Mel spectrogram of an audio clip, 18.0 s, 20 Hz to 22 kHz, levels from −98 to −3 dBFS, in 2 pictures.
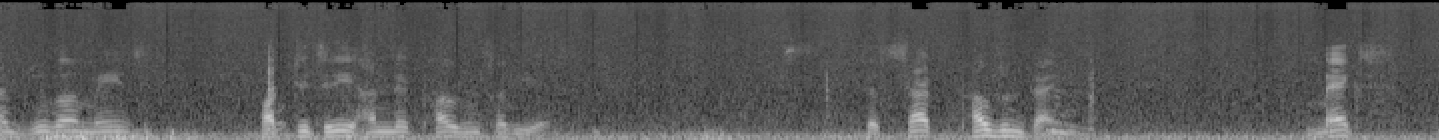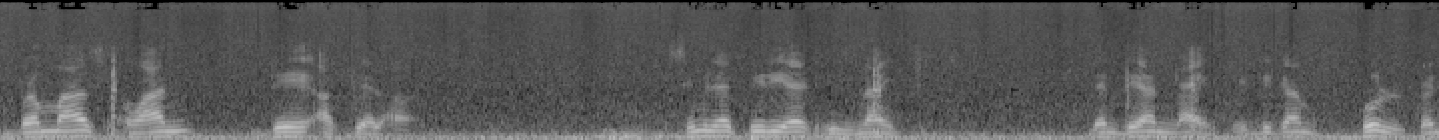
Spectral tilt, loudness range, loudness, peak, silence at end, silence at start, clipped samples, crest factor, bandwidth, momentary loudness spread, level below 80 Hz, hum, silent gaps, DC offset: -5.5 dB/octave; 3 LU; -35 LUFS; -12 dBFS; 0 s; 0 s; under 0.1%; 22 dB; over 20 kHz; 10 LU; -44 dBFS; none; none; under 0.1%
